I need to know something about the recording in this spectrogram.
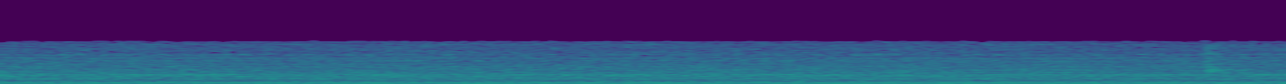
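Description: Injection moulding machine running during a preform mould trial: a steady machine hum and hiss with a faint high tone held throughout, without distinct strokes or changes.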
